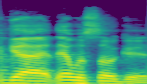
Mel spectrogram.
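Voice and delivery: ordinary delivery

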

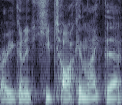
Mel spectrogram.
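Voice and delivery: normal talking voice

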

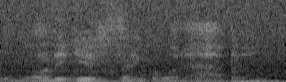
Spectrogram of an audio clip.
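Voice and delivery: hushed, very quiet, dead-level flat monotone drone. Retelling how John Davis looked at the kids making bowls; John Davis monotone impression. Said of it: "he'd always have this very monotone voice".

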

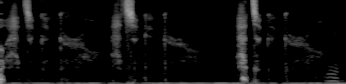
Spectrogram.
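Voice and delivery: slow, very quiet, soft, close whisper. Showing how the horse was soothed while it ate: reenacting whispering to a horse. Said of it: "whisper a sweet nothing to a horse".

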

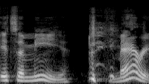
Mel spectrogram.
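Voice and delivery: sing-song, swooping pitch, words stretched out. Quoting the opening line of a video game: Mario voice. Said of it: "when he says".

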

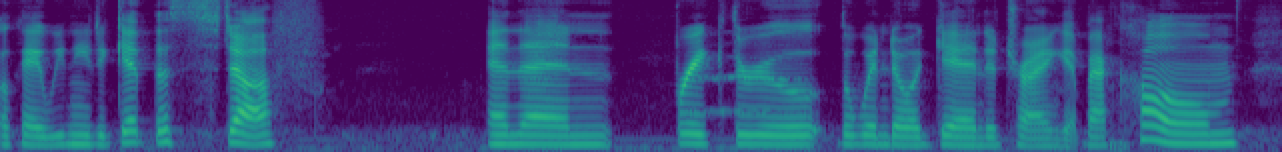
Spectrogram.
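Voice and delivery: ordinary delivery

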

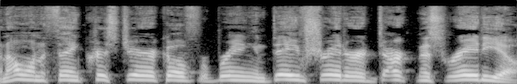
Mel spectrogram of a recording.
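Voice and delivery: easy Southern drawl. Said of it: "slipping into, like, his Southern cadence".

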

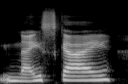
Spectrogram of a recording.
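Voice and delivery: stressing the words "nice guy". Describing a horror movie's rich couple and their son, with emphasis on "nice guy". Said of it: "You can hear the emphasis I'm putting on that".

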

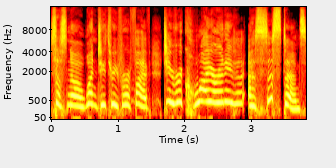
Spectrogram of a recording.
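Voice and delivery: high, panicked, anxious, alarmed radio-style voice. Imitating a controller who always thought it was an emergency, mock-panicked voice. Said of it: "they'd immediately say in a panicked voice".

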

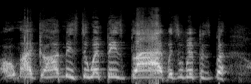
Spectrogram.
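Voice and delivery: put-on very high, shrill, alarmed shrieking of kids. Retelling a kids' party where a child saw the glove come off: imitating screaming kids. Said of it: "one screams, they're all screaming".

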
